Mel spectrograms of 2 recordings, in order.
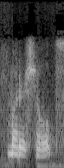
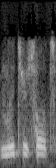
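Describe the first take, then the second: First: The name ends with a 'shultz' sound. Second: The name ends with a 'holz' sound. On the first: The speaker calls it wrong. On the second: The speaker calls it right.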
